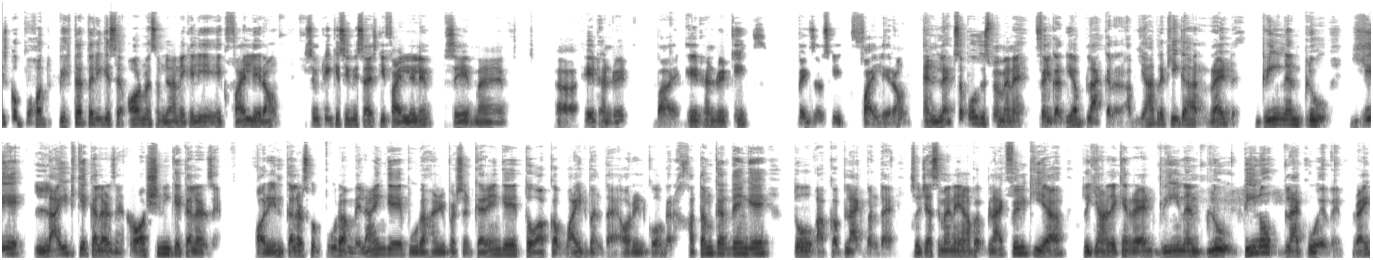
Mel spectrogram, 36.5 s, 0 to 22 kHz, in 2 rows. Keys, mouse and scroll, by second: 0.1 ctrl+n, 3.7 click, 7.7 typing, 8.9 Tab, 10.5-10.9 typing, 11.8 Return, 12.2 space, 13.1 alt+BackSpace, 32.7 alt+BackSpace, 32.7 click.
